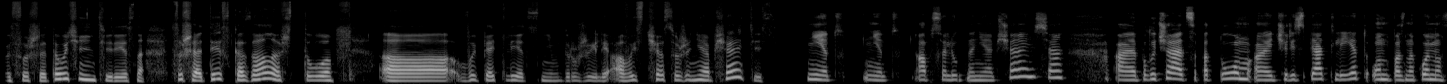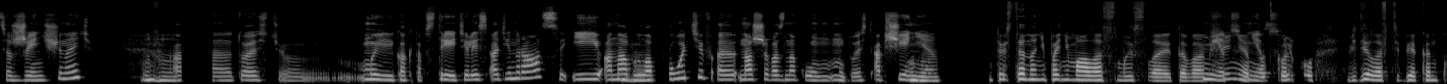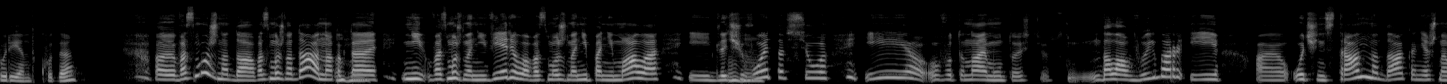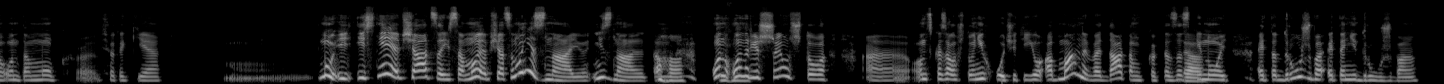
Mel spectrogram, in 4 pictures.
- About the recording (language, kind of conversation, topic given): Russian, podcast, Можешь рассказать о друге, который тихо поддерживал тебя в трудное время?
- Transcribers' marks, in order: other background noise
